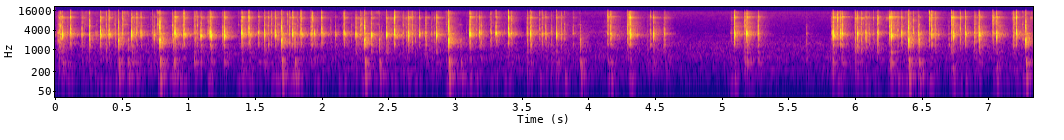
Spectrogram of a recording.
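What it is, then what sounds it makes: Aluminium mechanical keyboard with plastic keycaps. A grey aluminum FROG MINI mechanical keyboard with blue and purple plastic keycaps and no foam inside is typed on rapidly with fingertips. The taps are bright, clicky and very short, with a brief pause near the middle before the typing resumes.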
